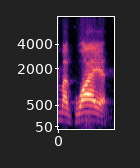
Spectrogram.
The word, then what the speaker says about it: Maguire: pass okay Harry Harry MaGuire Harry MaGuire okay with a salad letter G Maguire Maguire Maguire Maguire the silent G you take away the G my wire all right this game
